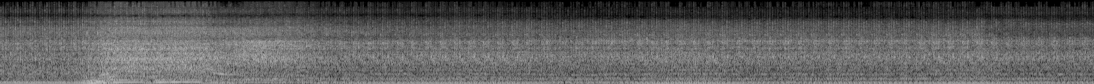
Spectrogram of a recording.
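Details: BMW 635CSi E24 under investigation for rough cold and warm idle, with the air hose refitted to the throttle body, at 80% operating temperature: the warm restart catches quickly and settles into a steady, even idle with no stumble.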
